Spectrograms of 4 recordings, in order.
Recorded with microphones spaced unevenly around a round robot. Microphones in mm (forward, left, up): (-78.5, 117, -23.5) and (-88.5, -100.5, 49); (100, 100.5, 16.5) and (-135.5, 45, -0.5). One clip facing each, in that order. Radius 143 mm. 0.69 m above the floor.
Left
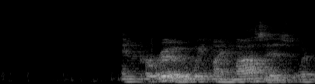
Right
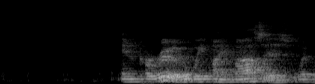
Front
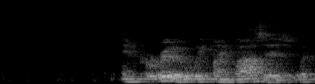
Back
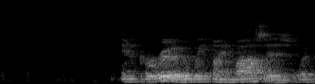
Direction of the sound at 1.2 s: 150° right.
